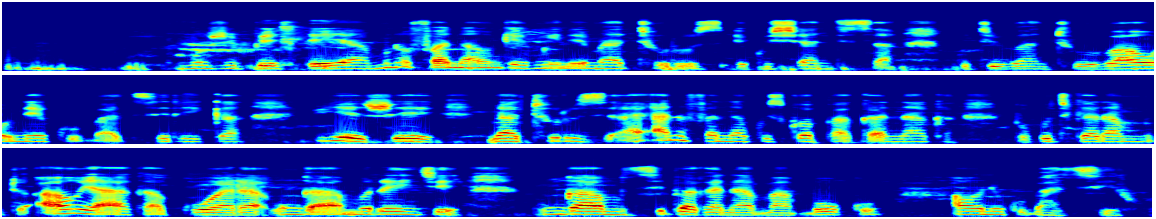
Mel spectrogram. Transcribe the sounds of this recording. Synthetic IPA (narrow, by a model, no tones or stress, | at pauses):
muʐibʱe̞ɮe̞jamuno̞fanauŋɡe̞muine̞matʰṵrṵzie̞kuʃandisa̰kutiʋantʰuʋaone̞kuɓa̰t͡sirikauje̞ʐe̞matʰuɾuzia̰ʔa̰no̞fanakuiswapa̰ka̰nakapakuti̥kanamutʰuʔauja̰ːka̰ɡwaɾa̰ʔuŋɡamuɾend͡ʒeuŋɡaːmut͡sipakanamaɓo̞ko̞aone̞kuɓat͡siːrwa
